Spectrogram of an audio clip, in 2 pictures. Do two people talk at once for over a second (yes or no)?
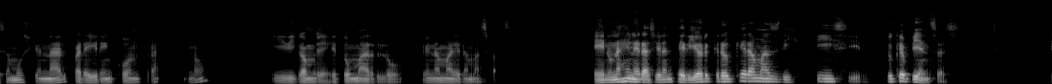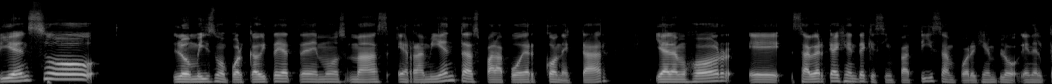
no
